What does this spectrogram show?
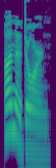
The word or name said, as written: unadorn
